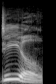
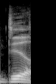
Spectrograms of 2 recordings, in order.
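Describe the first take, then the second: First: The vowel is a long 'ee' sound. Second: The vowel is a short 'i' sound. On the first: "Instead of saying deal" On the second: "we say dill"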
